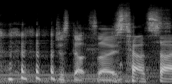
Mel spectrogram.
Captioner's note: laughs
